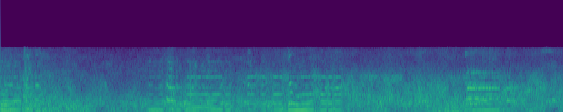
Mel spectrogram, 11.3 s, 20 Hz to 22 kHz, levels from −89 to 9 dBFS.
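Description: Sound chopped by the voice detector, 0.4 to 2.96 s: the sender's detector likely kept switching off and on, so about 2.28 s of sound is replaced by comfort noise in several holes.

Sound dropped by the voice detector, at 3.26 to 3.32 s and 3.6 to 3.7 s: the detector likely mistook sound for background and stopped sending. Each gap, 60 ms and 100 ms, becomes steady comfort noise until transmission resumes.

Sound chopped by the voice detector recurs at 4.44 to 5.76 s (0.8 s replaced), 6.26 to 9.3 s (2.7 s), and 9.98 s to the end (1.22 s). The same repeated gating into comfort noise is the likely cause. The call path, whose band stops at 4 kHz and fits G.711 mu-law, is heard throughout.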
